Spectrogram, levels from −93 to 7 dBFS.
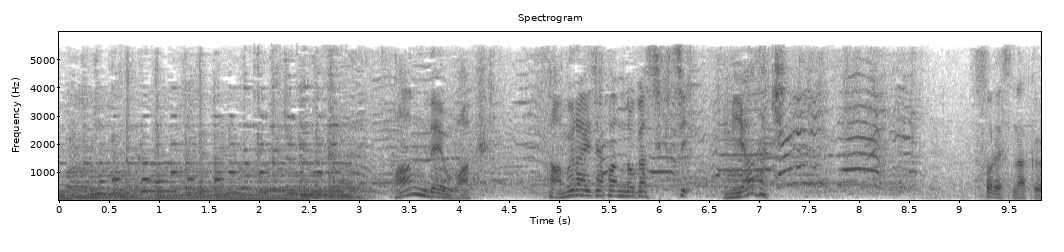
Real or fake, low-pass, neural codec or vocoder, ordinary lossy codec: real; 5.4 kHz; none; AAC, 24 kbps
